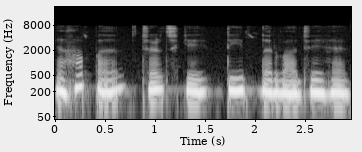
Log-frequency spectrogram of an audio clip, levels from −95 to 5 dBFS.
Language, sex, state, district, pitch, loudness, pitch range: Hindi, female, Goa, North and South Goa, 200 Hz, -11 LUFS, 190-215 Hz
